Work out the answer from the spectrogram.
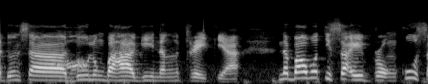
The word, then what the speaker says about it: trachea: Take note of the pronunciation. Alveoli and trachea. Hindi trachea, ha? It's trachea. It's trachea. Medyo baka kala nila, it's really trachea.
